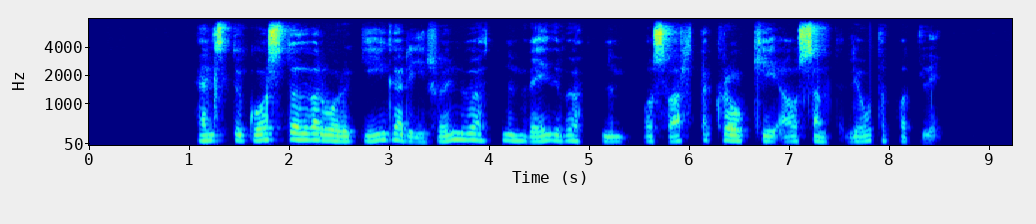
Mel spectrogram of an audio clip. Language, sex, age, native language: Icelandic, male, 50-59, Icelandic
